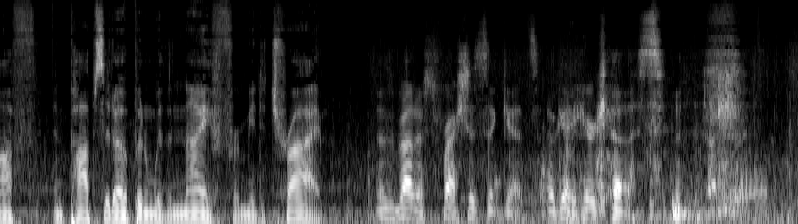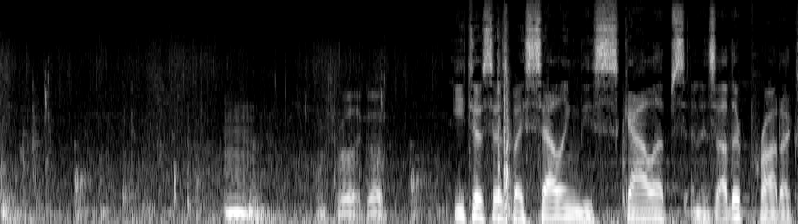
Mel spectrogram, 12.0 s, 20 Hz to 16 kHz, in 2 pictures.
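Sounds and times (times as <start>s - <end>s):
speech: 0.0s - 6.2s, 7.7s - 11.9s
water sloshing and splashing against a fishing boat hull: 2.1s - 11.0s
laughter: 3.9s - 5.8s
soft knocks: 5.0s - 9.9s.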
